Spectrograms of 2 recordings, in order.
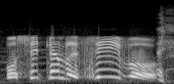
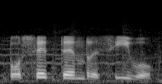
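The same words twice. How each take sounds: First: It is spoken with a melodic Portuguese-style intonation. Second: It is spoken with a flat Spanish-style intonation. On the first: The listener will understand it. The speaker calls it right. "Le tienen que decir "Vosé ten recibo"" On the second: The listener will not understand it. The speaker calls it wrong. "no le puede decir "Vosé ten recibo", porque no le va a entender"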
